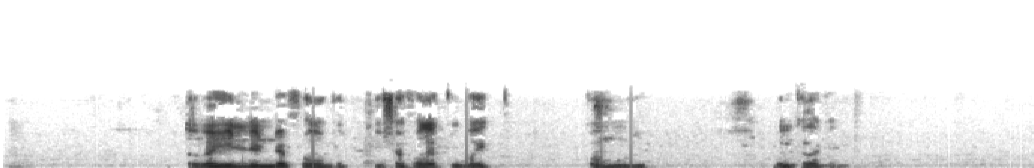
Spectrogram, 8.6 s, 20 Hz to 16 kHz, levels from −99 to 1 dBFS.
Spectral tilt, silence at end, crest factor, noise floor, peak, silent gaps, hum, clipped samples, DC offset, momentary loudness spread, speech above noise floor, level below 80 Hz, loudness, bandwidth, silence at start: -3.5 dB/octave; 1.55 s; 22 dB; -72 dBFS; -2 dBFS; none; none; under 0.1%; under 0.1%; 17 LU; 52 dB; -58 dBFS; -20 LUFS; 7.6 kHz; 1.55 s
